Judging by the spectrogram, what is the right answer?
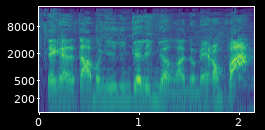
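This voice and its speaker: A young man giving casual, excitable commentary while playing a shooter game, swinging from low mutters to high squeals and shouts. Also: quick pace, vocal fry, heavy background noise. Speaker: gaming streamer. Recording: game audio with gunfire behind.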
